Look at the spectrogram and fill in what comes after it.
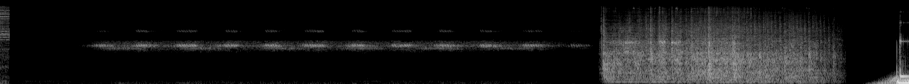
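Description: Insect-like chirping in a high pulsing tone, about two pulses a second for five seconds, then a rough engine noise from the mini tractor for about two and a half seconds. Music comes in at the very end.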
